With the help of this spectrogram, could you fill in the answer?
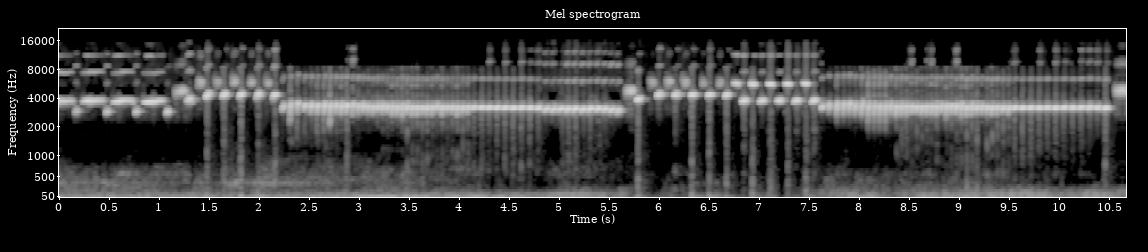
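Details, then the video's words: Singer canary used for song training, pouring out a fast bright song: quick chirped notes and rolling trills, with long steady buzzy rolls of rapid repeated pulses. Bright whistled phrases break in between. No other sounds stand out. "Canary song video - type of song"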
